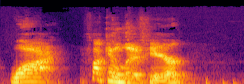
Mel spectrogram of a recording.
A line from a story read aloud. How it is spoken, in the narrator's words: Chuck barked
